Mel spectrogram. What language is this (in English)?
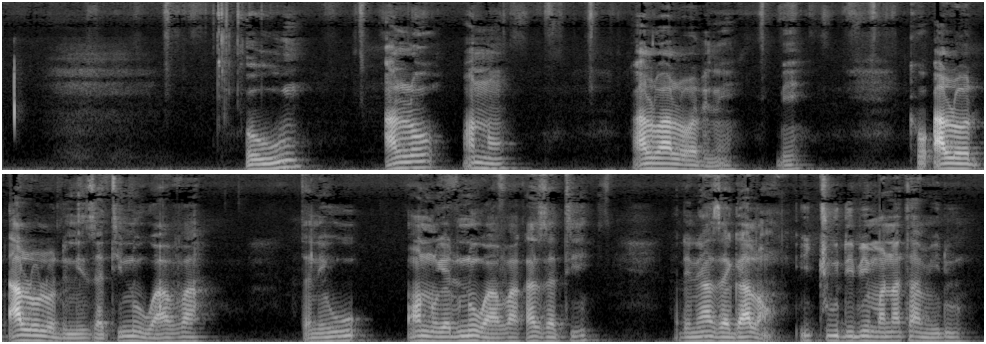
Ikposo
